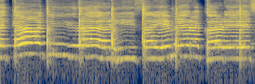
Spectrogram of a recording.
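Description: Women singing a Hindi devotional bhajan together, with hand claps keeping the beat about twice a second.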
